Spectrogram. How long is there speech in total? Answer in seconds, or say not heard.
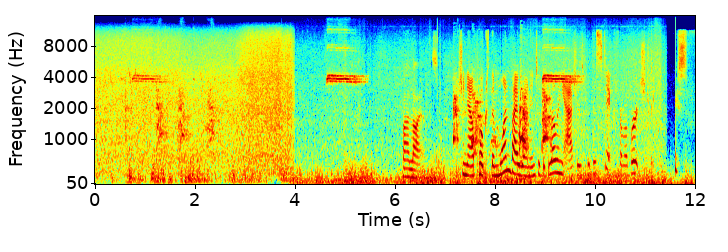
6 s.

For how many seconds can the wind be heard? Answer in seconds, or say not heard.
12 s.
